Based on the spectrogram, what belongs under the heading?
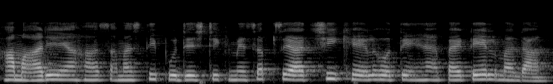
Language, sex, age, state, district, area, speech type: Hindi, female, 30-45, Bihar, Samastipur, rural, spontaneous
